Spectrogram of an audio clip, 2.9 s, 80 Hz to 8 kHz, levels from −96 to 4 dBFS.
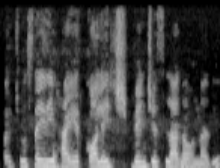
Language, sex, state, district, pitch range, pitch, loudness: Telugu, female, Andhra Pradesh, Visakhapatnam, 210-230 Hz, 215 Hz, -23 LUFS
